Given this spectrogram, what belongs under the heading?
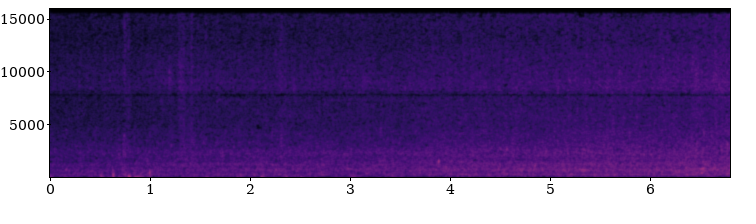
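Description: Water rushes steadily in a flowing stream, a constant broad hiss without pause and no voices.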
